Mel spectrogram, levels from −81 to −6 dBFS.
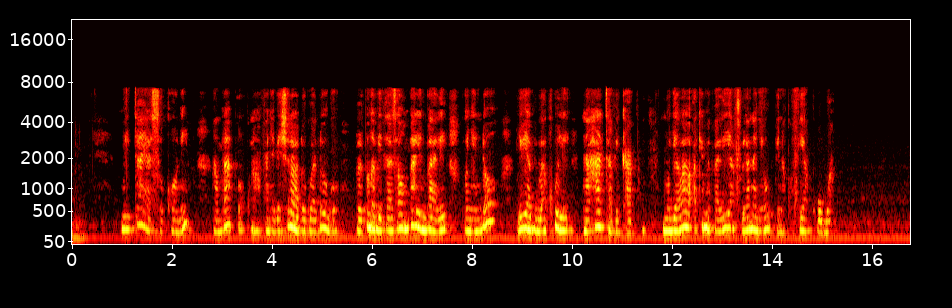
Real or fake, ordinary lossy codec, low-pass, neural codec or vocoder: fake; AAC, 32 kbps; 7.2 kHz; vocoder, 24 kHz, 100 mel bands, Vocos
